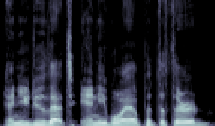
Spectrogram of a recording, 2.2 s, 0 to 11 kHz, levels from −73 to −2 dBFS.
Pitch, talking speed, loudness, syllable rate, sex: 185 Hz, 305 wpm, -18 LUFS, 5.9 syllables/s, male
